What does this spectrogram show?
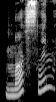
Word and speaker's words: muslin: We pronounce muslin with the U, like in up muslin?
